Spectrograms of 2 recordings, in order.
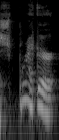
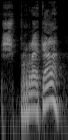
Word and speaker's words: Sprecher: The German word is Sprecher. I would think is a better German pronunciation of it. Or Sprecher.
